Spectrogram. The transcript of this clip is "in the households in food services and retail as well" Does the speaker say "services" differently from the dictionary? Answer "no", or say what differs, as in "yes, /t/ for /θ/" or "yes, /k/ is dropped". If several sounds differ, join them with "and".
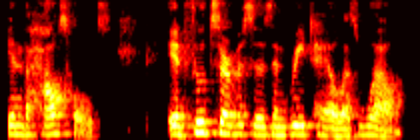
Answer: no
